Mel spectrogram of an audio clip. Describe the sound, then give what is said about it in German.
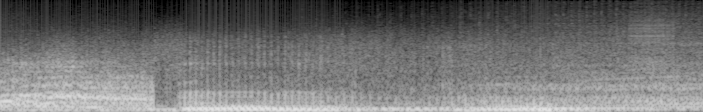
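A VW Beetle engine runs with a loud, steady low rumble and a throaty clatter, briefly dipping early on before picking back up, with no voices. “Das ist der berühmte VW Käfer, nicht zu verwechseln mit der Ente.”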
